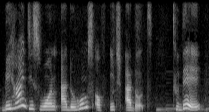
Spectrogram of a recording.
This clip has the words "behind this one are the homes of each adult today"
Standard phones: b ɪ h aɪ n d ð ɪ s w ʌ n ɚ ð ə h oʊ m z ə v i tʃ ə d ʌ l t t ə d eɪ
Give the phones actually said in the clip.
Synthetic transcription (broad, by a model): b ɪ h aɪ n d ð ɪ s w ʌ n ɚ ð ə h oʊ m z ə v i tʃ ə d ʌ l t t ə d eɪ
